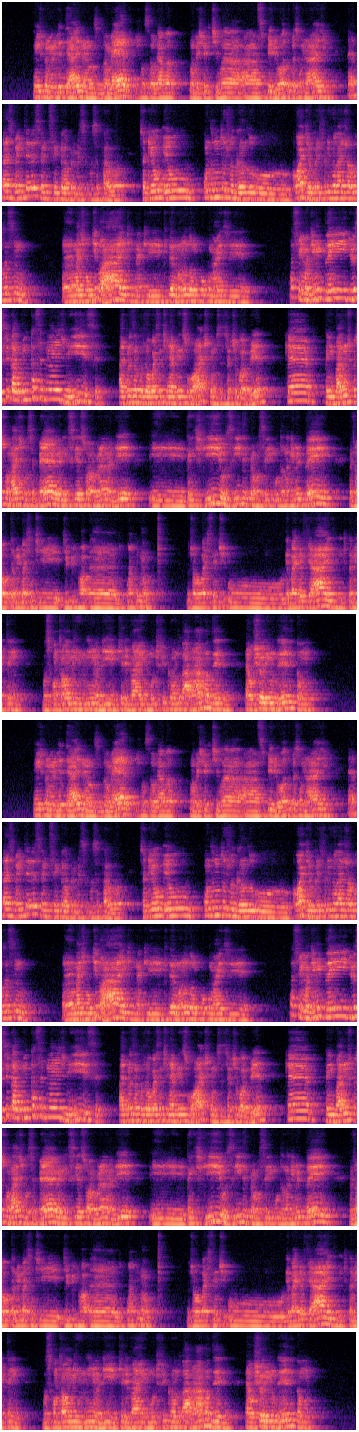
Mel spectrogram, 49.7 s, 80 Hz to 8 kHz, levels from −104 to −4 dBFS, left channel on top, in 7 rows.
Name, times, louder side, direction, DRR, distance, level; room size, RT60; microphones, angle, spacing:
voice 1, 0.6-3.4 3.7-6.5 6.9-9.5 9.9-10.9 11.1-14.7 15.4-19.1 20.0-23.2 23.6-26.5 27.0-27.5 27.8-31.0 31.3-34.9 35.3-38.5 39.2-42.9 43.4-47.1 47.5-48.7, left 1 dB, 55° left, -4 dB, 1.5 m, -25 dB
5.3 x 2.3 x 2.9 m, 0.71 s
head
